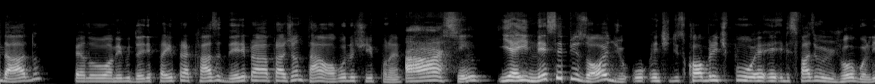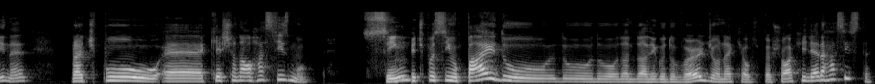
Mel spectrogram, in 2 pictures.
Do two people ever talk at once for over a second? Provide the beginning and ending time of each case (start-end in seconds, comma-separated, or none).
none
